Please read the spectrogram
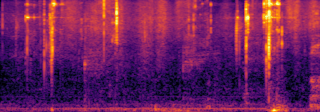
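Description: Light metal clicks and clinks from a leash clip being fumbled onto a dog's collar ring. A dull thump about three and a half seconds in.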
